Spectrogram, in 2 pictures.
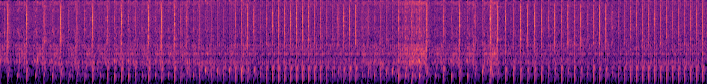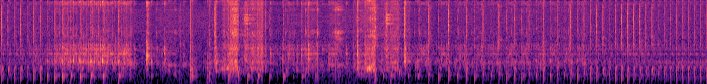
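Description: Small single-cylinder BSA slanted-cylinder stationary engine running in a rapid, even firing beat, with a few louder, uneven surges past the middle. It runs poorly because the carburettor float sticks and the throttle does not work, so the fuel has to be fed by hand to keep it from flooding.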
